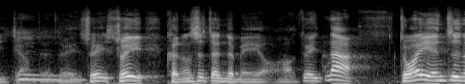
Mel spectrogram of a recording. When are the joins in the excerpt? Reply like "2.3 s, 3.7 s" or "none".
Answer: 3.2 s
